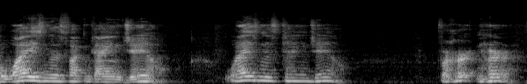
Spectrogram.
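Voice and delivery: high, loud angry question; irate demand. Retold or imitated. Irate man demanding the abuser be jailed, high angry outburst.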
